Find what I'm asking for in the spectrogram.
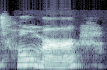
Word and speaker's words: Tomer: And hopefully I was pronouncing your last name correctly. I don't know if I ever asked you about that. But yeah, it's actually Tomer.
